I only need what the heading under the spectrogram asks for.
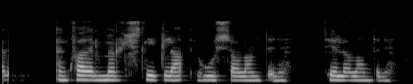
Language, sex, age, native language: Icelandic, female, 13, Icelandic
